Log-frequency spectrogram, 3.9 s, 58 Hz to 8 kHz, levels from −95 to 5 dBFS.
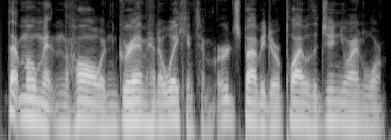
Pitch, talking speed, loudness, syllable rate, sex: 105 Hz, 275 wpm, -18 LUFS, 7.6 syllables/s, male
